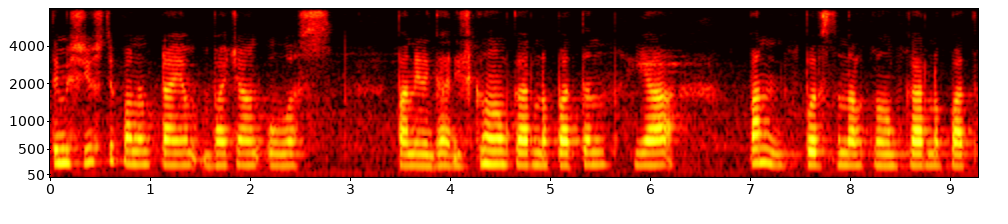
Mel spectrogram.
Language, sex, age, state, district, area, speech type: Kashmiri, female, 18-30, Jammu and Kashmir, Bandipora, rural, spontaneous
